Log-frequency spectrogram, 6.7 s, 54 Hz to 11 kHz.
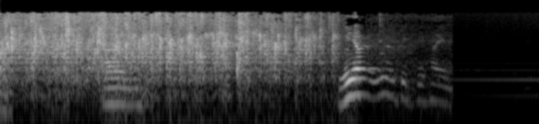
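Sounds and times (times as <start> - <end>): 
crowd applauding: 0.0 - 5.1
speech: 4.2 - 5.8.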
